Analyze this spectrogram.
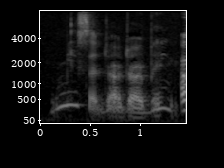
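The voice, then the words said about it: Jar Jar Binks character impression. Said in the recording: “What does Jar Jar Binks even sound like? ... Do an impression.”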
